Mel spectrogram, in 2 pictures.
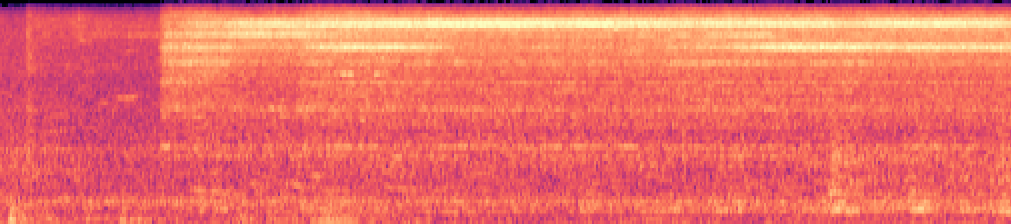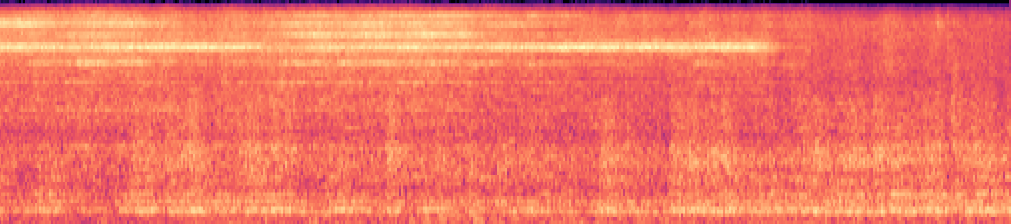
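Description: Electric suburban train's wheels squealing, heard from inside the carriage: several high-pitched steady tones start suddenly about a second in and hold for about twelve seconds before fading, over the steady rumble of the moving train.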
